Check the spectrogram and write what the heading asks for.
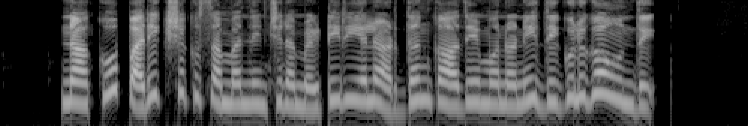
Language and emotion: Telugu, fearful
